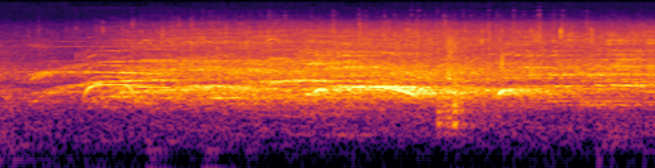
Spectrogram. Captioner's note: audience cheering and applauding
